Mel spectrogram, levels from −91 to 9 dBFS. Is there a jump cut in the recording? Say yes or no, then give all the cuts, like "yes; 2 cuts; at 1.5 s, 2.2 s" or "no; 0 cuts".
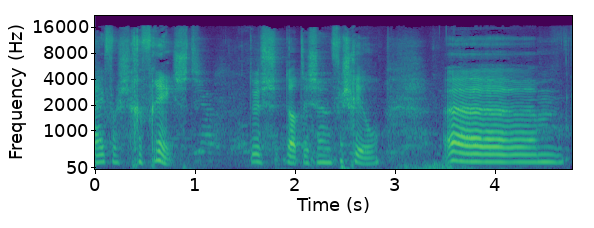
no; 0 cuts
